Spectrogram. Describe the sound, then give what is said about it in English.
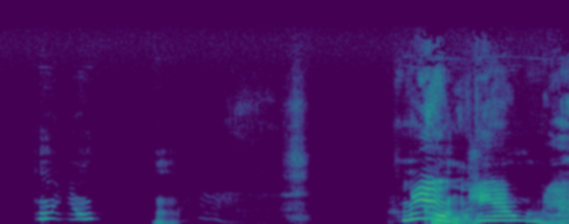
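A person imitates a cat: a few short, quiet mewing chirps, then a long, loud, wavering meow that rises and falls, with no talking around it. “Yeah, because I would try and channel just the sheer scale of Doha Airport into the cat's behaviour, into its noises. It'd be more like...”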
